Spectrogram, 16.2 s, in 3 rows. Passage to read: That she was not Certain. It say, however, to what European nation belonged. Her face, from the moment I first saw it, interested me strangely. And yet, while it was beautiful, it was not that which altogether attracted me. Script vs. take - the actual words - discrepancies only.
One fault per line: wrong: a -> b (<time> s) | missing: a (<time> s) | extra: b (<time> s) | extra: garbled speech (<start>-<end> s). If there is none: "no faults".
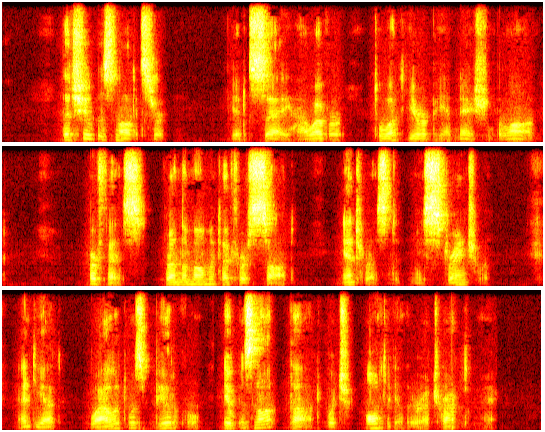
no faults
